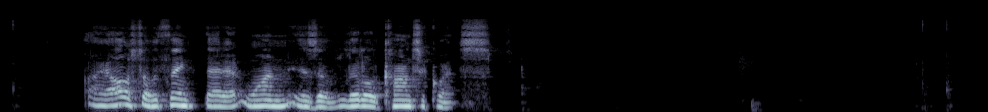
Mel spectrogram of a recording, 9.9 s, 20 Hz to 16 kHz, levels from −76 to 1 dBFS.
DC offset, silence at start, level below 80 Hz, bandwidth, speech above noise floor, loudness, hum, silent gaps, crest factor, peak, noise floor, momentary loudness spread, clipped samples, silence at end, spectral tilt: under 0.1%; 0.85 s; -68 dBFS; 8.8 kHz; 57 dB; -22 LUFS; none; none; 18 dB; -8 dBFS; -78 dBFS; 12 LU; under 0.1%; 5 s; -7.5 dB/octave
